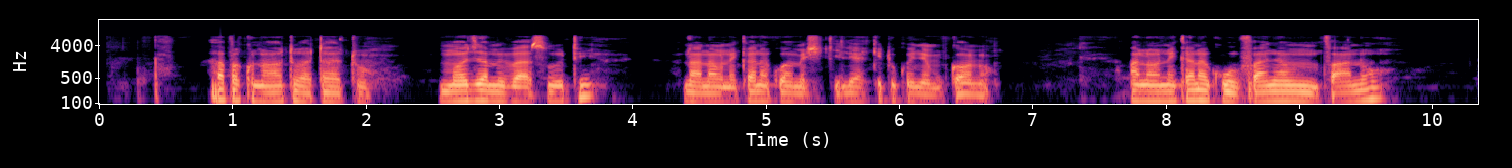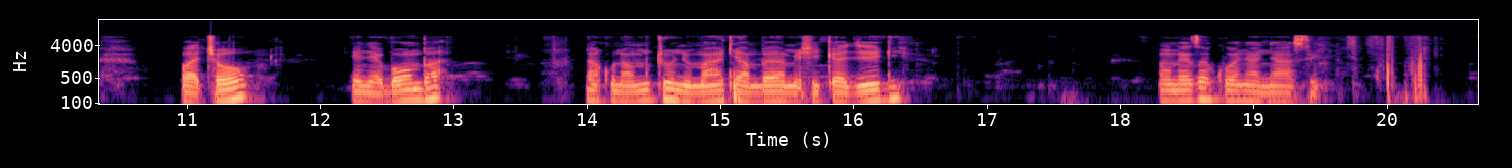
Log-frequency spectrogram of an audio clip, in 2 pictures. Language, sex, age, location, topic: Swahili, male, 18-24, Nakuru, health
